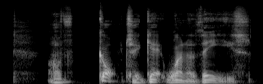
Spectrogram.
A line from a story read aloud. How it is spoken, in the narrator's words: he murmured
